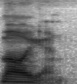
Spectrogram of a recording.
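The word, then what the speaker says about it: mullein: my garden right now along with mullin or mullion it's pronounced million eat oatmeal yeah that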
